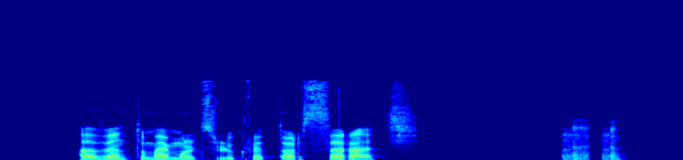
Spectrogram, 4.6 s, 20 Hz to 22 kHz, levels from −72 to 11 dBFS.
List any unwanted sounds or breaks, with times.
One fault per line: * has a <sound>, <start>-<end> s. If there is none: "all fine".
* has a laugh, 3.7-4.2 s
